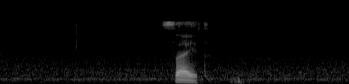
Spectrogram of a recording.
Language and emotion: Russian, neutral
